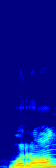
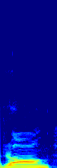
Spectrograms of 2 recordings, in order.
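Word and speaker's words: wrong: यहाँ पर ये जो W है इसको हम प्रोनाउंस नहीं करेंगे, इसको वराइट नहीं राइट पढ़ते हैं, वरॉन्ग नहीं रॉन्ग।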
